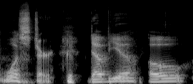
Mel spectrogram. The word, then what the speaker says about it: Worcester: So, but the people of that fine town pronounce it Worcester. Woster. If you're saying it like rooster, you're doing it wrong.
